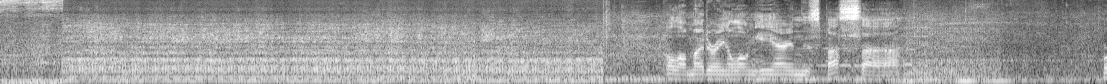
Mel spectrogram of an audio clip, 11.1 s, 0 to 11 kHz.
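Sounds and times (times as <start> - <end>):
bus engine hum: 0.0 - 11.0.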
